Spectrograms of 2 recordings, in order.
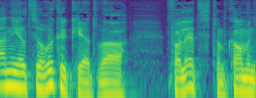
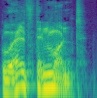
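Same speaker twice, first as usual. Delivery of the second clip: growled rebuke, higher than narration; 5 semitones higher than usual. A narrator's reading. Johann silencing Daniel, growling. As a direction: growl the order to silence him. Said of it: "knurrte Johann".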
